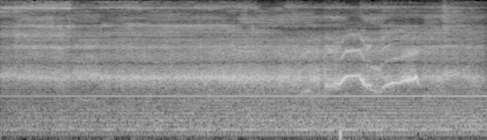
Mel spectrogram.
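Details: Steady high-pitched whirring of a surgical drill, its pitch wavering as it cuts bone over constant operating-room hum, during live endoscopic skull base/sinus surgery while a nasal floor flap is raised.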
